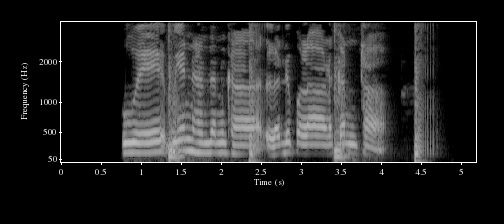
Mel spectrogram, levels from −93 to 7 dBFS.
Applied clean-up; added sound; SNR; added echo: classical method log-MMSE.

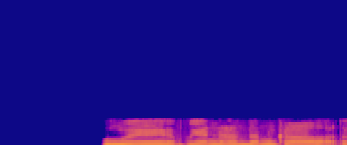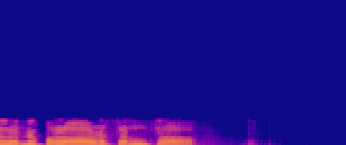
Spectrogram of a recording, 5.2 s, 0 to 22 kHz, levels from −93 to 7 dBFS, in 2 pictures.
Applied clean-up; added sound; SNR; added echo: neural mask model DeepFilterNet 3.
